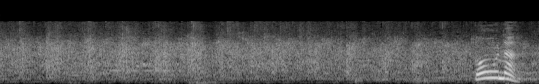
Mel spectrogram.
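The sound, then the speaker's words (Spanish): An audience ovation: dense, sustained clapping that runs through the whole clip, with a brief voice cutting in near the end. “Con una ovación como esta casi, y con una sonrisa de oreja a oreja.”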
